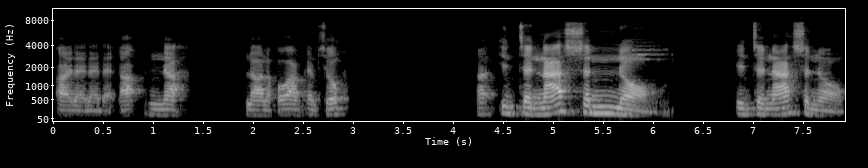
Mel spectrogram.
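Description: A man with a Vietnamese accent teaching English pronunciation, drilling sounds and syllables slowly with chatty asides. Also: mid-range voice, steady tone, bright, forceful tone. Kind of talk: informal pronunciation lesson. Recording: slightly dull lo-fi sound.

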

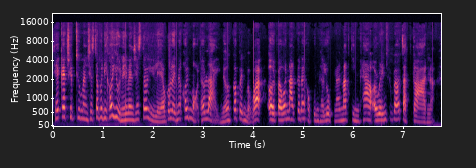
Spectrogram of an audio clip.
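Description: Lively woman teaching English online. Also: on the high side, fast talker, few pauses, no echo. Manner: chatty, laughs often, coaxes students to answer. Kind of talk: live online English lesson.

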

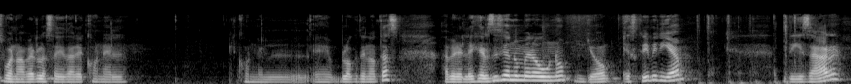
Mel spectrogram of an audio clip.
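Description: A man teaching an English class in Spanish, reading English lines slowly and checking in with "¿no?" after most phrases. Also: mid-range voice, darkish tone. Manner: slow, explains in Spanish, frequent "¿no?" checks; reads English text aloud slowly. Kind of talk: online class walkthrough.

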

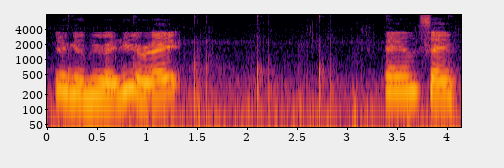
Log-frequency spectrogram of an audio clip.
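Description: A man's voice: fairly even intonation, slow, darkish tone, a little hiss or hum. A man commenting as he plays a horror game, reading lines aloud, talking to the monsters and yelping when scared. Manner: jittery, rambling, jumps to high-pitched yelps when scared. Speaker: gaming channel host.

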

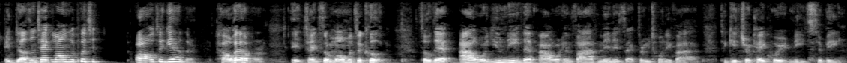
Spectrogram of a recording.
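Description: Mellow-voiced man demonstrating a recipe. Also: a little high, moderate pace. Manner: instructive, repeats key steps, savoring exclamations. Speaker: cooking show host. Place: home kitchen, indoors, small.

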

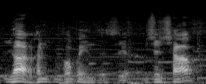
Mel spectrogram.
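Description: A man cooks in a big professional kitchen. He answers in brief, simple phrases and agrees often, and his pitch sits mid-range for a man. Background music and a sizzling pan run under his voice. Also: fast talker, a bit bright. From Sri Lanka. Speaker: chef, sauce cook. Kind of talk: casual cooking chat. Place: large professional kitchen indoors.

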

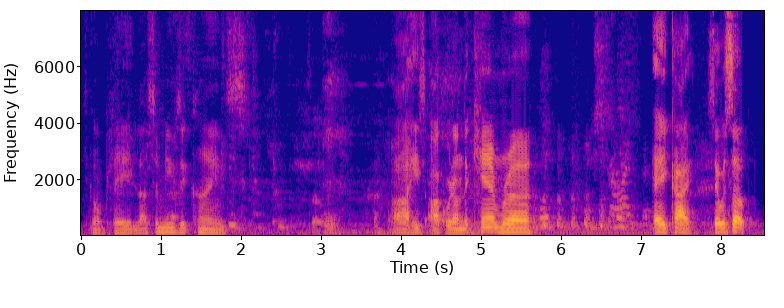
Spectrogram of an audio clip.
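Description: A man's voice: mid-range voice, steady tone, takes it slowly, pauses often. A man chatting casually in an easygoing, storytelling way for his vlog. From Texas, US. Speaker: barber and vlogger. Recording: loud background noise, traffic.

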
